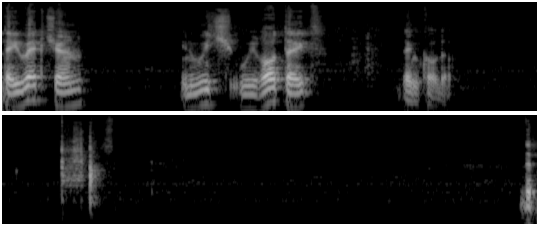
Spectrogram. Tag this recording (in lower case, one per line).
inside a small room
speech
